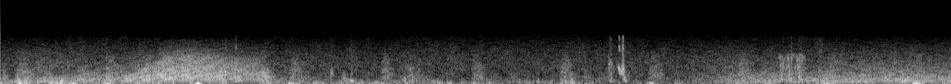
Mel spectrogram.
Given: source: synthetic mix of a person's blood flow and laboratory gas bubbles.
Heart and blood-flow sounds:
Doppler ultrasound of blood flow; subclavian vein
0.00-0.10 s: bubbles
1.04-1.13 s: bubbles
1.17-1.29 s: bubbles
2.18-2.38 s: bubbles
3.29-3.35 s: bubbles
3.40-3.58 s: bubbles
4.02-4.21 s: bubbles
6.08-6.30 s: bubbles
7.76-8.08 s: bubbles
8.17-8.35 s: bubbles
From the record:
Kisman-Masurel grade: 121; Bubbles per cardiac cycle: 1 to 2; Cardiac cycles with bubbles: 10 to 50%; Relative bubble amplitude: barely perceptible (0.100 to 0.250); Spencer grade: 2 (many but less than half of the cardiac periods contain bubble signals, singularly or in groups); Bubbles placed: anywhere in the cardiac cycle

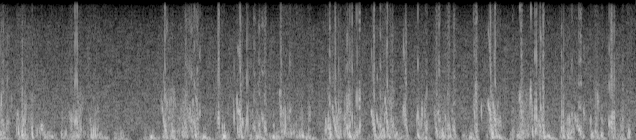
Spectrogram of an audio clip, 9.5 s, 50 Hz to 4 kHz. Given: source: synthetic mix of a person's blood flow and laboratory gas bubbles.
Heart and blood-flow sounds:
Doppler ultrasound of blood flow; precordium
0.00-0.71 s: bubbles
0.77-0.85 s: bubbles
0.91-1.62 s: bubbles
2.41-3.04 s: bubbles
3.24-4.03 s: bubbles
4.07-4.58 s: bubbles
4.62-4.69 s: bubbles
4.86-5.45 s: bubbles
5.57-6.18 s: bubbles
6.22-6.47 s: bubbles
6.51-6.87 s: bubbles
7.10-7.54 s: bubbles
7.66-8.23 s: bubbles
8.38-8.81 s: bubbles
8.84-9.08 s: bubbles
9.11-9.28 s: bubbles
9.30-9.55 s: bubbles
From the record:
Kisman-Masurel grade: 333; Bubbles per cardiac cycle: rolling drumbeat, 9 or more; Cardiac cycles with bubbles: 50 to 99%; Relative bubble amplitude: loud (0.450 to 0.775); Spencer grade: 3 (all of the cardiac periods contain showers or single bubble signals, but not dominating or overriding the cardiac motion signals); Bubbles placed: anywhere in the cardiac cycle

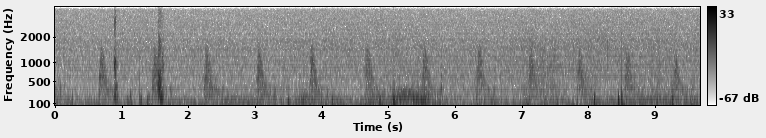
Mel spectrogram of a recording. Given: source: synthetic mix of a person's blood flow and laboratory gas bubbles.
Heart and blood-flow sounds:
Doppler ultrasound of blood flow; subclavian vein
0.88-0.95 s: bubbles
1.53-1.65 s: bubbles
From the record:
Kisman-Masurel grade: 113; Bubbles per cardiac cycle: 1 to 2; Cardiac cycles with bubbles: 1 to 10%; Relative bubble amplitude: loud (0.450 to 0.775); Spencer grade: 1 (occasional bubble signal discernible with the cardiac motion signal, with majority of cardiac periods free of bubbles); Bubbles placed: anywhere in the cardiac cycle

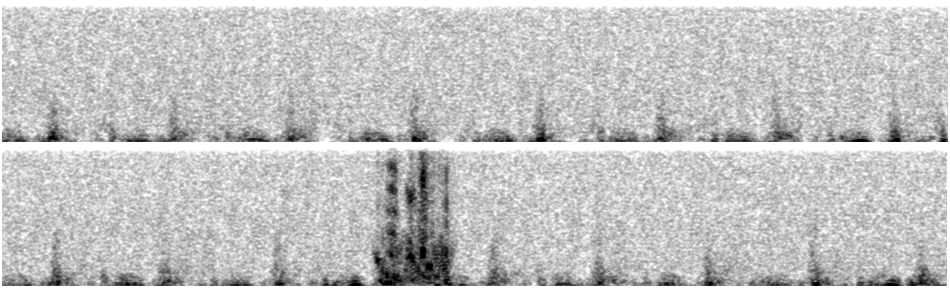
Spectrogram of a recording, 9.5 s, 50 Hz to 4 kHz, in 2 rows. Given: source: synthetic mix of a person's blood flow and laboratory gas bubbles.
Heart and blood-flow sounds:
Doppler ultrasound of blood flow; precordium
6.58-7.01 s: bubbles
From the record:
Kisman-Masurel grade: 223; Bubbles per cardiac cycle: several, 3 to 8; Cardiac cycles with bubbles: 10 to 50%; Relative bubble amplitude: loud (0.450 to 0.775); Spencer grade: 2 (many but less than half of the cardiac periods contain bubble signals, singularly or in groups); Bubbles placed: anywhere in the cardiac cycle

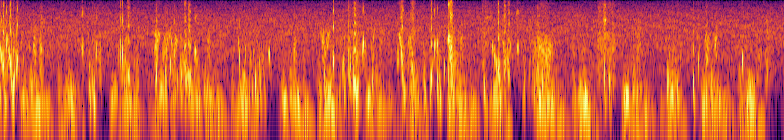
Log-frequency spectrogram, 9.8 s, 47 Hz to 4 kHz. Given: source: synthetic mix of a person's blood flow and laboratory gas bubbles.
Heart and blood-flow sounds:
Doppler ultrasound of blood flow; precordium
0.00-0.32 s: bubbles
0.48-0.57 s: bubbles
1.01-1.06 s: bubbles
1.09-1.28 s: bubbles
1.46-1.76 s: bubbles
1.89-2.49 s: bubbles
2.94-3.41 s: bubbles
3.65-3.73 s: bubbles
3.99-4.59 s: bubbles
4.63-4.78 s: bubbles
4.96-5.79 s: bubbles
6.01-6.92 s: bubbles
7.46-7.70 s: bubbles
8.32-8.53 s: bubbles
8.63-8.77 s: bubbles
8.80-8.93 s: bubbles
9.26-9.33 s: bubbles
From the record:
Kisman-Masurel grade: 243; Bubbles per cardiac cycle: several, 3 to 8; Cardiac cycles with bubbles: 100%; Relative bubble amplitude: loud (0.450 to 0.775); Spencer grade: 3 (all of the cardiac periods contain showers or single bubble signals, but not dominating or overriding the cardiac motion signals); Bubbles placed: anywhere in the cardiac cycle

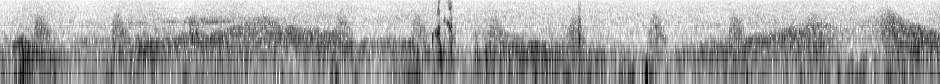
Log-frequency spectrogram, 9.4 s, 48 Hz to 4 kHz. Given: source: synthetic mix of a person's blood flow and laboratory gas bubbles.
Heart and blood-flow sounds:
Doppler ultrasound of blood flow; subclavian vein
4.21-4.57 s: bubbles
4.72-4.92 s: bubbles
From the record:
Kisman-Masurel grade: 213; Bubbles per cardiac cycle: several, 3 to 8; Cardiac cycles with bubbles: 1 to 10%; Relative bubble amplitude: loud (0.450 to 0.775); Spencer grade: 1 (occasional bubble signal discernible with the cardiac motion signal, with majority of cardiac periods free of bubbles); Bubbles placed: anywhere in the cardiac cycle

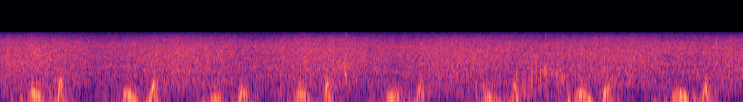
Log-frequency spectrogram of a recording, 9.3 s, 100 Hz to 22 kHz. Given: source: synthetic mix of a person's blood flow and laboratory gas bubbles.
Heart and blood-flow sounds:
Doppler ultrasound of blood flow; precordium
3.73-3.85 s: bubbles
4.28-4.39 s: bubbles
6.43-7.08 s: bubbles
From the record:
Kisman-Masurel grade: 123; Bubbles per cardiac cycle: 1 to 2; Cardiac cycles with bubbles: 10 to 50%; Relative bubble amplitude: loud (0.450 to 0.775); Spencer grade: 2 (many but less than half of the cardiac periods contain bubble signals, singularly or in groups); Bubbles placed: only in the low amplitude regions of the cardiac cycle

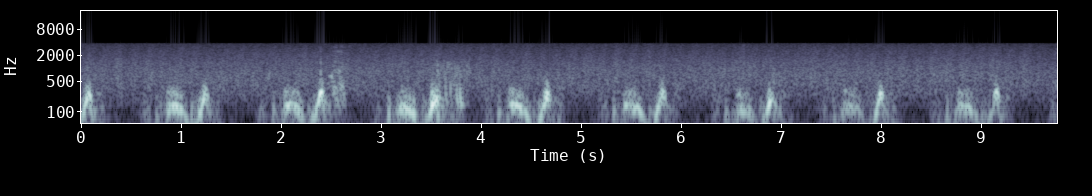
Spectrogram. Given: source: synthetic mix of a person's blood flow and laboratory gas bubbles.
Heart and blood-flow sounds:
Doppler ultrasound of blood flow; precordium
2.48-2.65 s: bubbles
3.54-3.92 s: bubbles
From the record:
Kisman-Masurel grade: 112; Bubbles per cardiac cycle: 1 to 2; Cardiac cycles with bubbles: 1 to 10%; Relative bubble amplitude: moderate (0.250 to 0.450); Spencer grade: 1 (occasional bubble signal discernible with the cardiac motion signal, with majority of cardiac periods free of bubbles); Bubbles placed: only in the low amplitude regions of the cardiac cycle

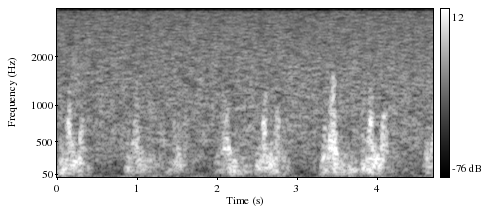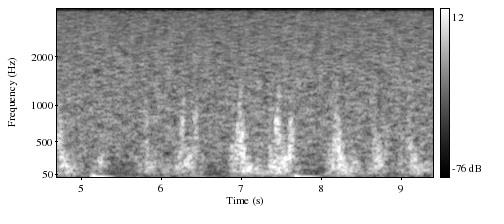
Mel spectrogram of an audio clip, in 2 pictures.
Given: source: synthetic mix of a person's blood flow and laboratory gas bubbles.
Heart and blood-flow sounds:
Doppler ultrasound of blood flow; precordium
no bubbles
From the record:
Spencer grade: 0 (complete lack of bubble signals)

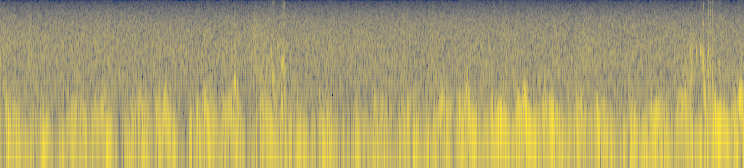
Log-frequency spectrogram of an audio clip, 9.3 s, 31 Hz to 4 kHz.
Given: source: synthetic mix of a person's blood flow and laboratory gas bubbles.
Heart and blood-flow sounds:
Doppler ultrasound of blood flow; precordium
2.76-3.01 s: bubbles
3.37-3.60 s: bubbles
8.48-9.03 s: bubbles
From the record:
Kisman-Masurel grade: 222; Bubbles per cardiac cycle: several, 3 to 8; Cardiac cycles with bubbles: 10 to 50%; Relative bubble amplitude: moderate (0.250 to 0.450); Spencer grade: 2 (many but less than half of the cardiac periods contain bubble signals, singularly or in groups); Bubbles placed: only in the low amplitude regions of the cardiac cycle

